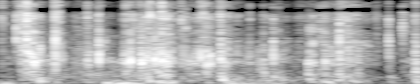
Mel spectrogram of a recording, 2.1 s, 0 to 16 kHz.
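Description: Wax paper wrapper of a 1981 Fleer baseball card pack crinkling as it is opened by hand, a quick run of small irregular crackles.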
